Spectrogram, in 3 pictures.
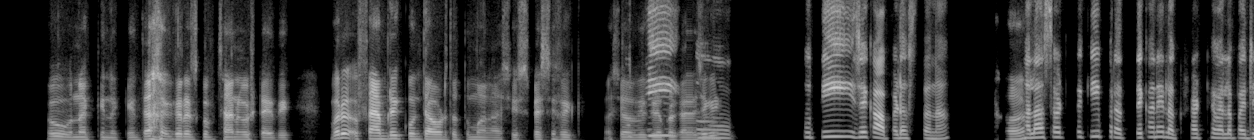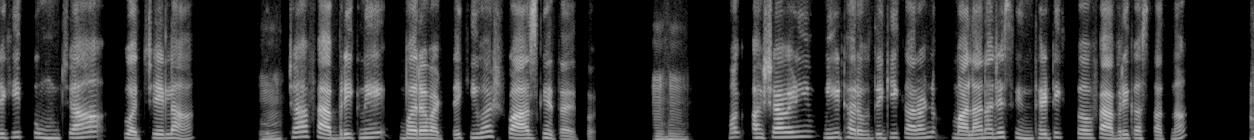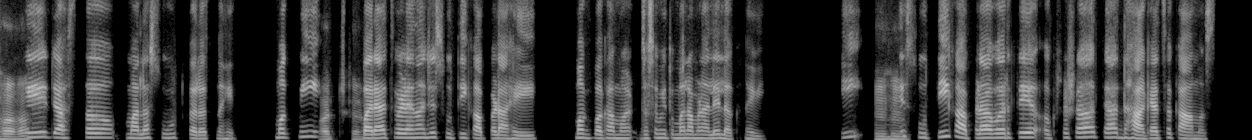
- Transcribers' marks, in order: laughing while speaking: "त्या"; in English: "फॅब्रिक"; other noise; in English: "फॅब्रिकने"; in English: "सिंथेटिक फॅब्रिक"
- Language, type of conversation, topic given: Marathi, podcast, पाश्चिमात्य आणि पारंपरिक शैली एकत्र मिसळल्यावर तुम्हाला कसे वाटते?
